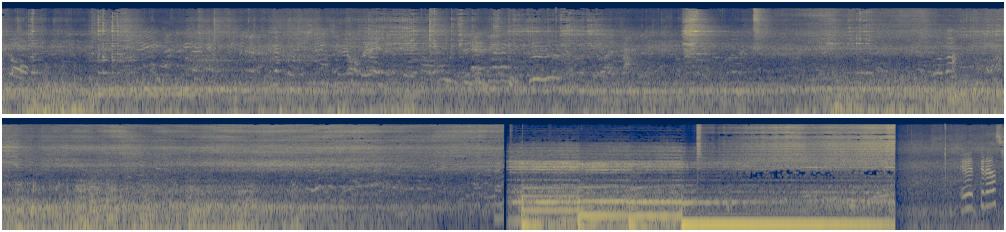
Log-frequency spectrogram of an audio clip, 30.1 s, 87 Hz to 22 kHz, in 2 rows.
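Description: Indistinct voices and background noise from a gathering. About 23 s in, loud music of held, steady low tones starts suddenly, lasts about six seconds, and cuts off abruptly.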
